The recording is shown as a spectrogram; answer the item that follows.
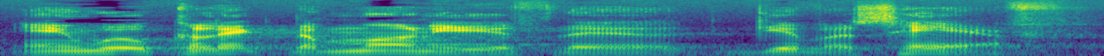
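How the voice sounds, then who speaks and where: A man's voice: fairly low pitch, lively intonation, moderate pace, a bit bright. An actor playing a self-important, scheming country businessman, explaining things insistently in an old-time radio comedy. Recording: reverberant hall stage performance.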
